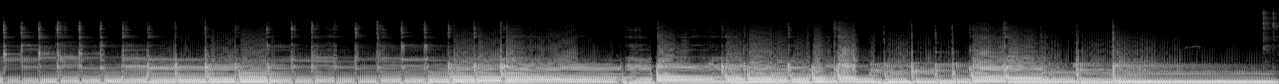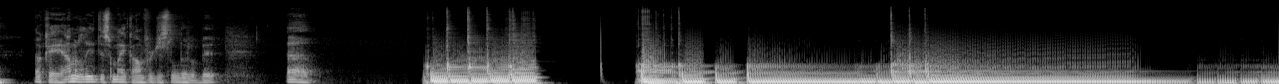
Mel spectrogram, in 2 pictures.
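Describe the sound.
An electric bass plays through a mild distortion effect with the drive turned all the way down, ringing sustained low notes and a quicker run of picked notes, with a short break where a person briefly speaks.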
